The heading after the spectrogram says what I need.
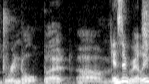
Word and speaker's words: Dirndl: Oh, Durndal? Yeah, that looks Yeah, good. she found it already. Dirndl, DIRNDL, or I think it's pronounced Drindle, but Is it really?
